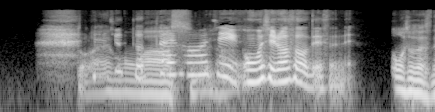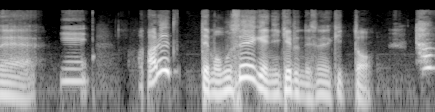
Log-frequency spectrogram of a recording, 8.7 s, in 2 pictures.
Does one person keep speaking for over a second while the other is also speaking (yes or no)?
yes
